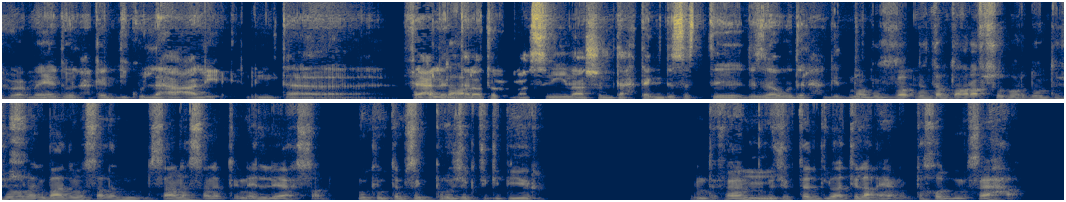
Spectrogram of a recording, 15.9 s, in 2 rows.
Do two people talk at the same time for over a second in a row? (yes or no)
no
